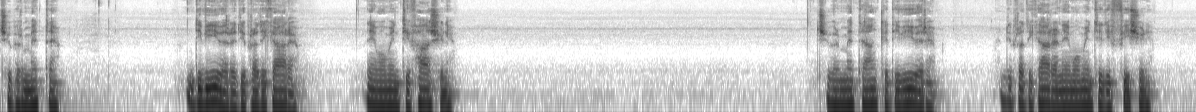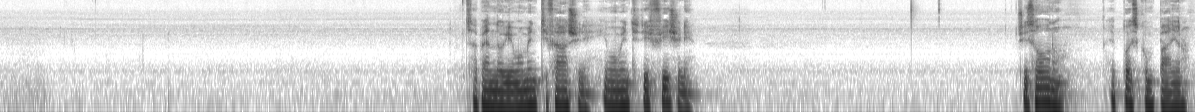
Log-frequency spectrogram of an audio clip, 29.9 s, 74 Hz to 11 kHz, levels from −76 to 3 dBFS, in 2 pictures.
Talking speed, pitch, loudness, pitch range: 65 wpm, 95 Hz, -16 LUFS, 90-100 Hz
